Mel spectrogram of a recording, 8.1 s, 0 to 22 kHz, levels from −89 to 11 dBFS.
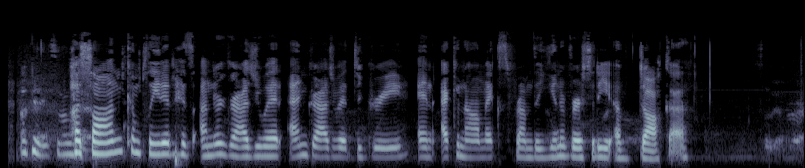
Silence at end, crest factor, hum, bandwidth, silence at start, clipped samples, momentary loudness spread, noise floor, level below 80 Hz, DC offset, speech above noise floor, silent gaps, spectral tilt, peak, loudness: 0 s; 24 dB; none; 11 kHz; 0.2 s; under 0.1%; 12 LU; -66 dBFS; -66 dBFS; under 0.1%; 41 dB; none; -4.5 dB/octave; -2 dBFS; -25 LUFS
